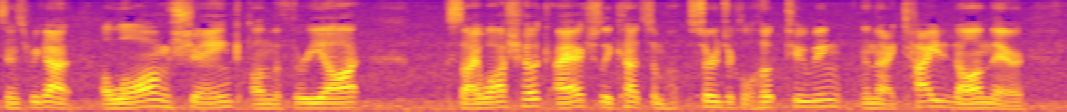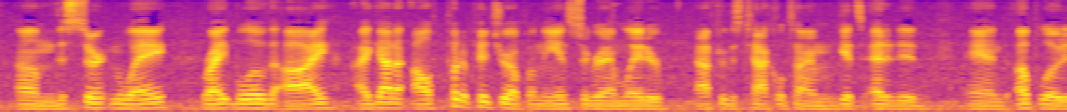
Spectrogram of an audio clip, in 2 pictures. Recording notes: I was also on the river recording this, as you may be able to hear in the background.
